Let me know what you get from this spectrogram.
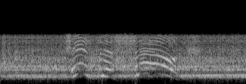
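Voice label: English bailout mood high; speech; War Thunder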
